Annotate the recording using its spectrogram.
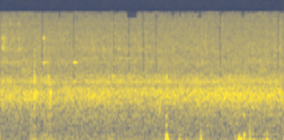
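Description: Low wind rumble and handling noise on a helmet-mounted camera as a climber moves up rock, with a couple of dull knocks: one about two and a half seconds in, another near the end.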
